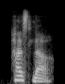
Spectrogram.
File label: "hustler", Indian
